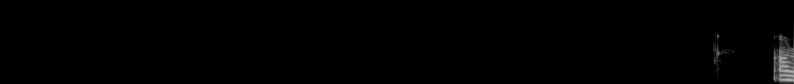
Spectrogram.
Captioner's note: 8 seconds pause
